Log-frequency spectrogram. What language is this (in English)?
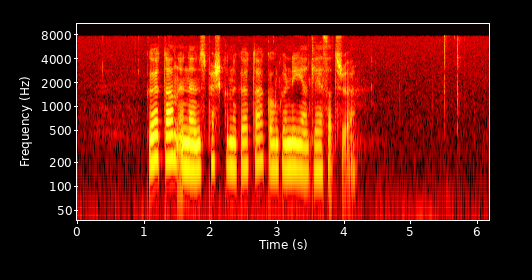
Faroese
